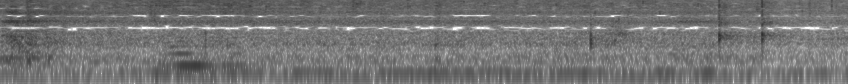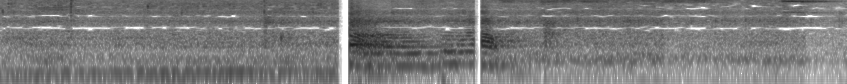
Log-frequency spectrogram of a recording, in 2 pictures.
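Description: Onion-tomato masala frying in oil in an aluminium pot, a steady sizzle under a low hum, with a brief voice about six seconds in.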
